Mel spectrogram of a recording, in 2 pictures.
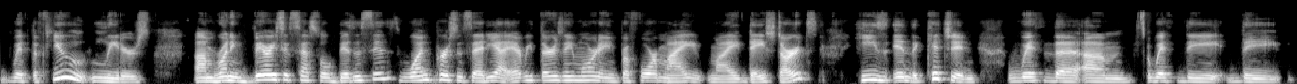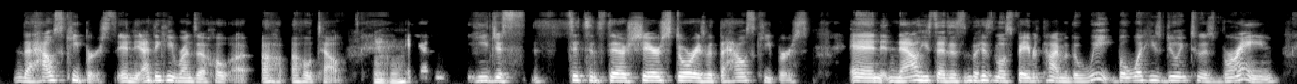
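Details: Adult woman who has stuttered since elementary school, had speech therapy three times a week, still stutters today with occasional blocks where nothing comes out; stuttering.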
